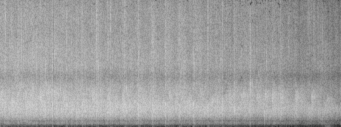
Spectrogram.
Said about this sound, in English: So, can you please give our panelists a warm applause?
